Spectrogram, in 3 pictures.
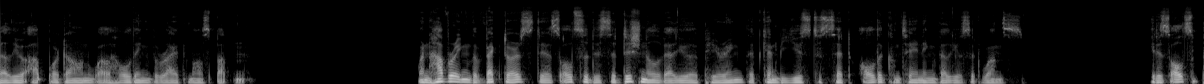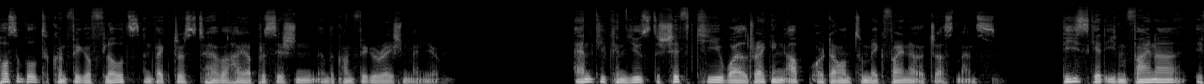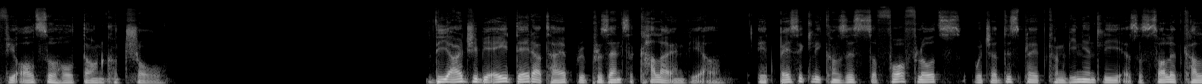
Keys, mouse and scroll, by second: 1.9-2.7 scroll down 2, 2.7 scroll down 1, 2.7-3.5 drag, 4.8-5.6 scroll up 2, 5.7-6.3 scroll up 2, 6.3-7.5 scroll up 1, 7.5 scroll up 1, 15.1-16.1 right drag, 16.1-21.7 drag, 22.1-24.6 shift+right drag, 24.1-24.6 scroll down 2, 26.5-29.6 ctrl+shift+right drag, 28.2-29.1 scroll down 2, 29.1-29.6 scroll down 1, 29.6-32.8 drag, 33.6-35.5 drag, 35.5 shift+middle click.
